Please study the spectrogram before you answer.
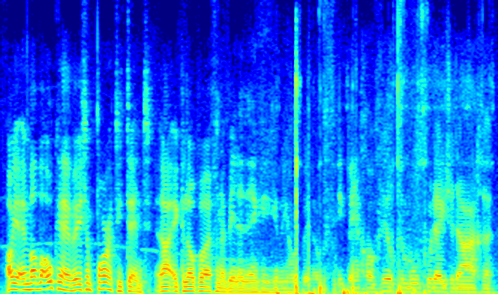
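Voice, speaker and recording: A man's voice: lowish voice, fast, darkish tone, slight background noise. Bossy Dutch man in game role-play. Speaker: role-play player voicing Kwik.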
